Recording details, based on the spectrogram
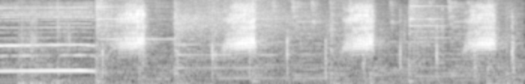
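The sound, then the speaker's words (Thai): A duck quacks four times in a steady, evenly spaced rhythm, each quack loud, with soft sustained musical tones underneath. “ในที่สุดในขณะที่เจ้าเป็ดน้อยกำลังวิ่งหลบอยู่นั้นเจ้าเป็ดน้อยก็ได้ค้นพบคุณค่าในสีขนของมัน”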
